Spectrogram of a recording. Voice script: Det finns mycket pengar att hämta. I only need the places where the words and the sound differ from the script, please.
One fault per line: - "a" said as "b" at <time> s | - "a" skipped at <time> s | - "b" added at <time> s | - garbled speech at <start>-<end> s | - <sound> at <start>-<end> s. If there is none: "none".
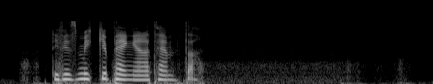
none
